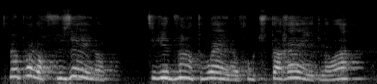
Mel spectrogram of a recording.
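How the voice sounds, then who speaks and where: A woman with a Canadian French accent telling faith stories at a retreat, lively, repeating herself and rising into exclamations. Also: high voice, a little fast. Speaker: retreat speaker. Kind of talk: storytelling talk. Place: retreat hall. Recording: echoey room, mic far off.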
